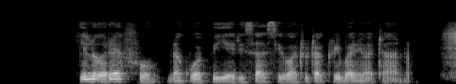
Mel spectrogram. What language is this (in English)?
Swahili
